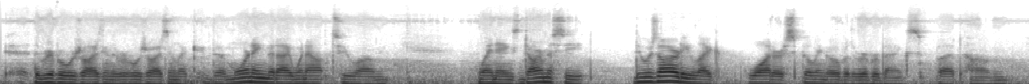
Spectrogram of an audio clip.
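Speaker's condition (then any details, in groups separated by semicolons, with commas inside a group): No condition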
